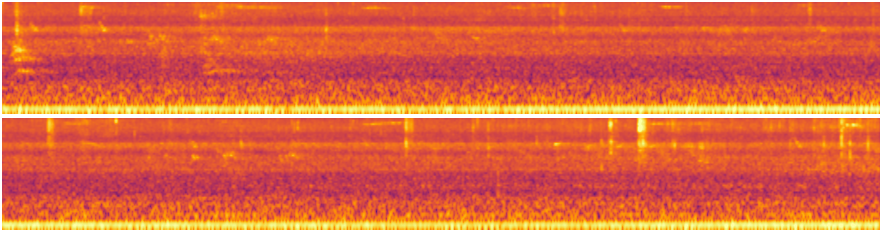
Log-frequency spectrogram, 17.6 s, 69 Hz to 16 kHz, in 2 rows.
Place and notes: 鹽埕區新化里, Kaoshiung City - Morning streets
Birds singing, Morning pier, Sound distant fishing, People walking in the morning, Bicycle
Yancheng District, Kaohsiung City, Taiwan, 14 May 2014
